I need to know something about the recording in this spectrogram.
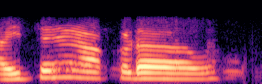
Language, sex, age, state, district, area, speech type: Telugu, male, 18-30, Andhra Pradesh, Guntur, urban, conversation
